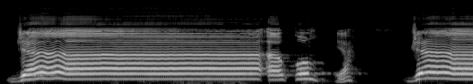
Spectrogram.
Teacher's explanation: Mad thabi'i bertemu hamzah pada satu kata. Membacanya minimal 4 harakat. Boleh lima, boleh enam. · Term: mad wajib muttasil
